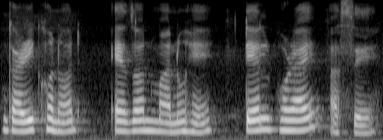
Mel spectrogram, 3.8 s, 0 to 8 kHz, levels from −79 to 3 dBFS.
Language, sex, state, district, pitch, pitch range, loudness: Assamese, female, Assam, Kamrup Metropolitan, 215 Hz, 200-225 Hz, -17 LUFS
